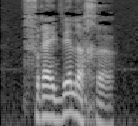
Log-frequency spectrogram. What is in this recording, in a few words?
"vrijwilliger", Dutch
